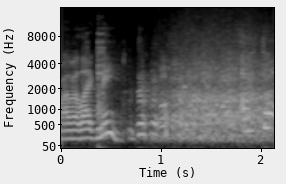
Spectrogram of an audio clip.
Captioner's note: audience laughs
